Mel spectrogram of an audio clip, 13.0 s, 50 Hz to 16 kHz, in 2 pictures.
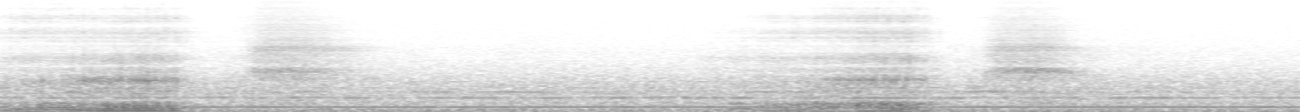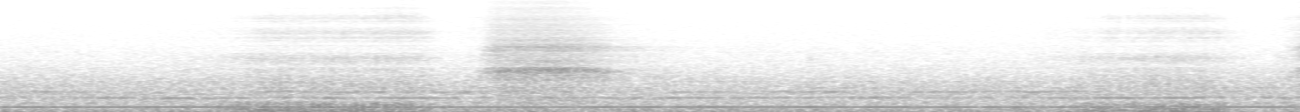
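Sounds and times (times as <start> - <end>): woman snoring: 0.0 - 1.0
breathy exhale: 1.2 - 2.0, 4.9 - 5.6, 8.9 - 9.9.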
